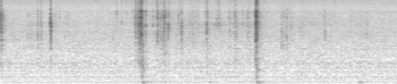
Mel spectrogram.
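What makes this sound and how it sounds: A small knife shaves and cuts flakes off a solid tan remnant of brown household soap held in the hand. Crisp, dry scraping cuts and sharp bright clicks come at irregular intervals over a quiet, steady hiss.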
